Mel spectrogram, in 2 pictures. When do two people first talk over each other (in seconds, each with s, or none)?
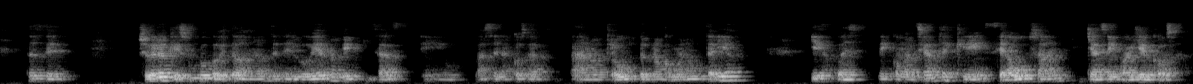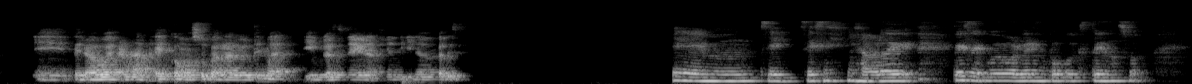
none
